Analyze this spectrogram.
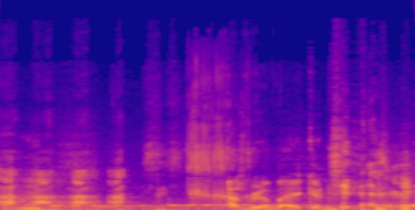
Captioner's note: laughing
